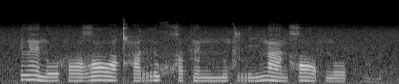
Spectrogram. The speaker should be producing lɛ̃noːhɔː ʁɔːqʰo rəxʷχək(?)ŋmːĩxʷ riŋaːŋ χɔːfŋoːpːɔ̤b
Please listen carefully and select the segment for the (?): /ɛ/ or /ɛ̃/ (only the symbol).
ɛ̃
